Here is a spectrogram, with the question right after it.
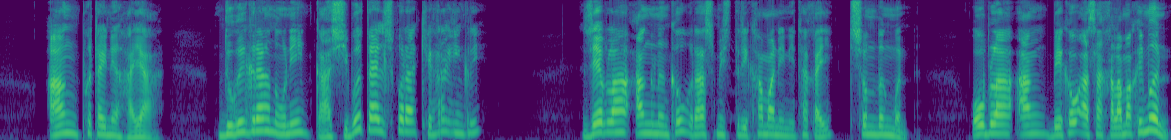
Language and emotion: Bodo, angry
